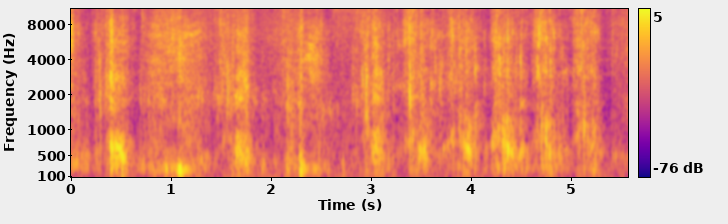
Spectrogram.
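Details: Pit bull Dougie chewing a whole chicken inside a small room: sharp bone crunches and moist gnawing sounds arrive roughly every half second to second, loud snaps standing out.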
